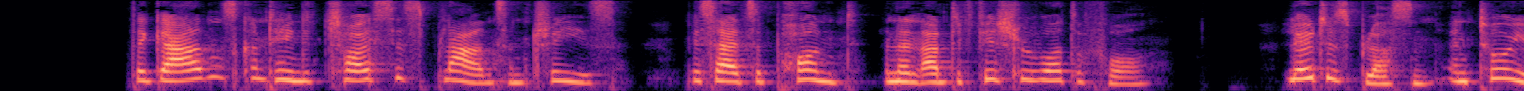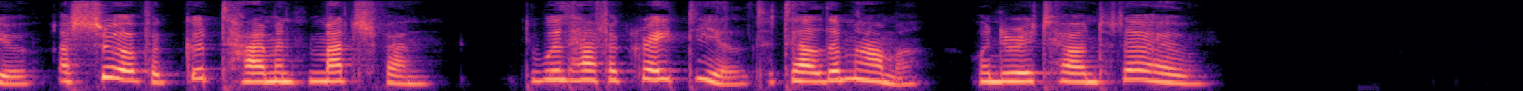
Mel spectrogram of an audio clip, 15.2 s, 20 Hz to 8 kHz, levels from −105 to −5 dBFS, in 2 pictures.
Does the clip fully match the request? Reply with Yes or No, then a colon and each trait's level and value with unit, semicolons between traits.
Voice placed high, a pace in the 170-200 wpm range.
Yes: very high, 255 Hz; average, 175 wpm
